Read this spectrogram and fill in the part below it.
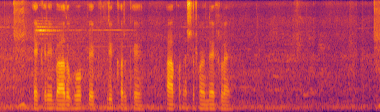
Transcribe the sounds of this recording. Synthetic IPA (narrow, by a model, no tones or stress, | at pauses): ekɾibaːd̪ɡoːpekilikːəɾkʰeaːpənesəʈmed̪eːkʰle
